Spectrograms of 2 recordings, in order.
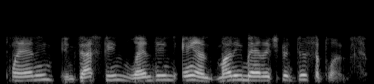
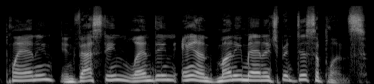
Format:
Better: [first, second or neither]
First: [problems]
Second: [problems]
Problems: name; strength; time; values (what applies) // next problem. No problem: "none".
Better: second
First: phone-call audio; poor line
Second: none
